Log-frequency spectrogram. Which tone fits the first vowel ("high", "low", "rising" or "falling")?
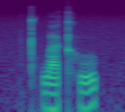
rising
